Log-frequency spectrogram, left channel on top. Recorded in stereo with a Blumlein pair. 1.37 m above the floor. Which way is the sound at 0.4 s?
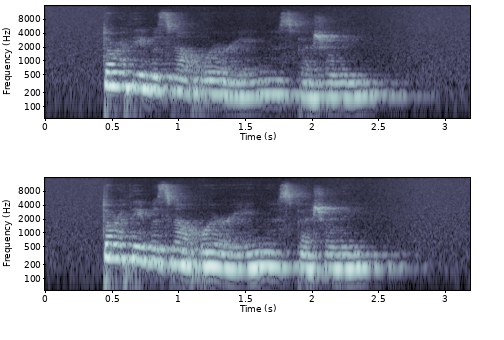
65° right.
